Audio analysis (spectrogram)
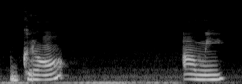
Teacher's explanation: both the words are pronounced as if they are a single word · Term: liaison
